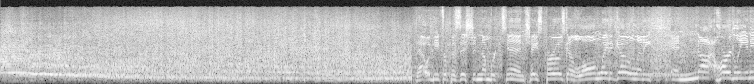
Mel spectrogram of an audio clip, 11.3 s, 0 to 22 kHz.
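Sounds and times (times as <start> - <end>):
stock car engines racing on a speedway: 0.0 - 11.3
speech: 6.4 - 11.3.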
